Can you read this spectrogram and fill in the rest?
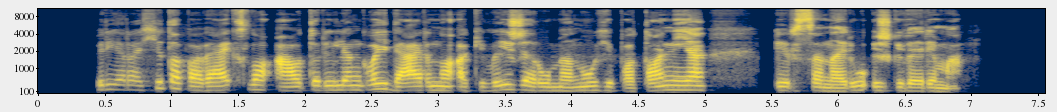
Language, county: Lithuanian, Klaipėda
